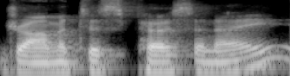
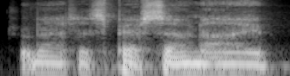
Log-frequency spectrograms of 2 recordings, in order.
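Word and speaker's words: dramatis personae: So, I don't have the probably the best pronunciation, but dramatist person A. Is that how you say it? Dramatus persona.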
